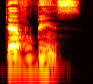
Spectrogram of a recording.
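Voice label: "devilbeans", Nigerian Pidgin, male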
